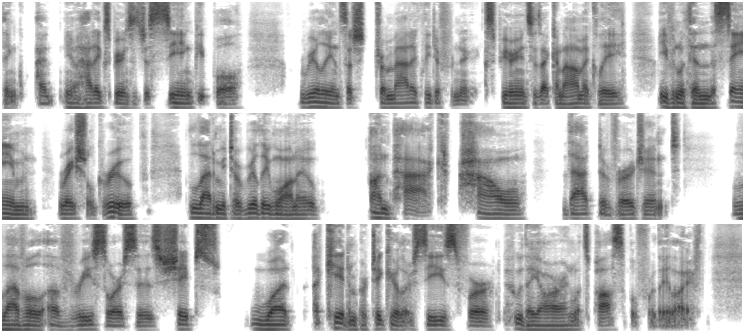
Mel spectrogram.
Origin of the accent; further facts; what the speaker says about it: Omaha, Nebraska, United States; also born or lived in New York City; My family is originally from Haiti, my parents' generation. I was born in New York City, grew up in Omaha, Nebraska.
